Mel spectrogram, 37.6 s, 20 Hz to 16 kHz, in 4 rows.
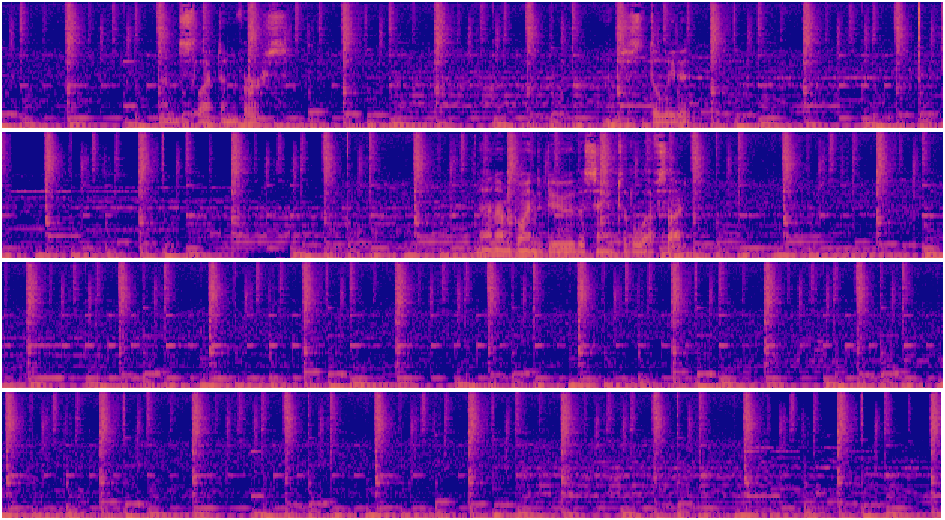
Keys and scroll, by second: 3.8 super+z, 10.2 super+d, 27.4 super+d.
